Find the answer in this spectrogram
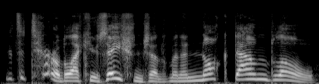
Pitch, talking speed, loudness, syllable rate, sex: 180 Hz, 170 wpm, -19 LUFS, 5.3 syllables/s, male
